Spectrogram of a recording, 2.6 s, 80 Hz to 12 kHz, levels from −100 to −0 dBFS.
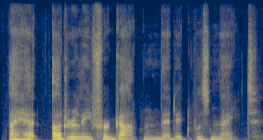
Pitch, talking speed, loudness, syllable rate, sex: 120 Hz, 180 wpm, -20 LUFS, 5.2 syllables/s, male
